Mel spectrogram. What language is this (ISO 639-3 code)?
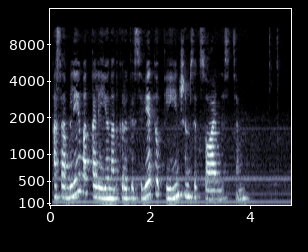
bel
